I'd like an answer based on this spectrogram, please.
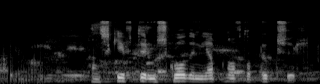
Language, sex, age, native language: Icelandic, male, 15, Icelandic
